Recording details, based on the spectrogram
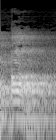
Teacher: आ का उच्चारण करते ही हमारा मुंह सर्वाधिक खुल जाता है, आ आई ए और आ, तो आ खुलते ही हमारा मुंह सर्वाधिक खुल जाता है। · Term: विपरीत स्वर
